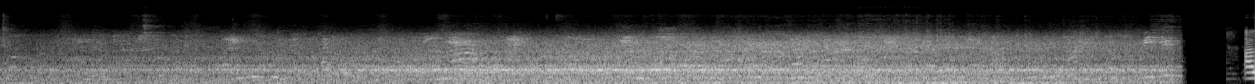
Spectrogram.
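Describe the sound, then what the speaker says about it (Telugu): A train rumbles steadily into a station, loud and continuous, with clinks and crowd murmur around it before the noise cuts off abruptly near the end. "చూస్తూ ఉండగానే మాకు ట్రైన్ అయితే వచ్చేసిందండి"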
